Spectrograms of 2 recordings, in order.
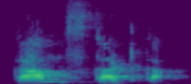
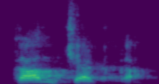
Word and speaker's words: কামচাটকা: কাছের নরম মিষ্টি অংশ কামসকাটকা প্রকৃত উচ্চারণ কামচাটকা কামচাটকা রাশিয়ার অন্তর্গত সাইবেরিয়ার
